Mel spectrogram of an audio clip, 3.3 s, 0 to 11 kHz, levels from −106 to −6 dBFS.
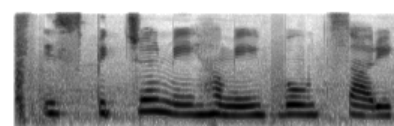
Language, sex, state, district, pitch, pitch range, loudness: Hindi, female, Punjab, Fazilka, 220 Hz, 210-235 Hz, -13 LUFS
